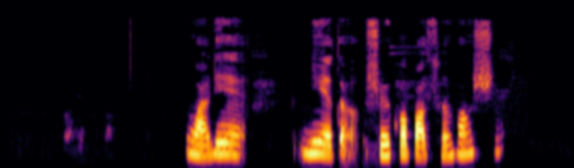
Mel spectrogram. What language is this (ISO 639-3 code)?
zho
